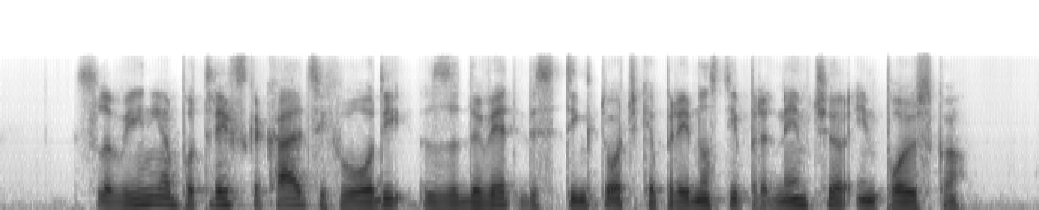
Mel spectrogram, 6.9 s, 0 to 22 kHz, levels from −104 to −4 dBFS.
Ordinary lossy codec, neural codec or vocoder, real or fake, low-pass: none; codec, 16 kHz, 1 kbps, X-Codec, HuBERT features, trained on LibriSpeech; fake; 7.2 kHz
